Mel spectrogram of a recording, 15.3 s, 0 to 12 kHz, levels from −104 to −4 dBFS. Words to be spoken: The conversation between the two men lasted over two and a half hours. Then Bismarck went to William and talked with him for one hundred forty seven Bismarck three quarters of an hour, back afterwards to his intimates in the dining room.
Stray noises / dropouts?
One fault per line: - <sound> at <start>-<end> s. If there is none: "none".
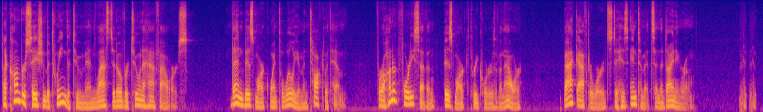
- laugh at 14.8-15.1 s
